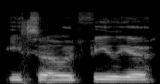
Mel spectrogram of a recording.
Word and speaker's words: eosinophilia: It's I don't know how to pronounce it. Drug reaction with EOSINOPHILIA. Um, I yeah, forgot the first two letters, so I don't know how it's pronounced. it's EOSSINOPHILA.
